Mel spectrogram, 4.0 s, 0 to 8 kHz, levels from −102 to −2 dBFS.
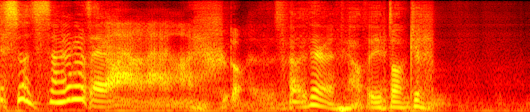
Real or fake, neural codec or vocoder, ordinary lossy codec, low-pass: fake; codec, 16 kHz, 0.5 kbps, FreqCodec, larger model; none; none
